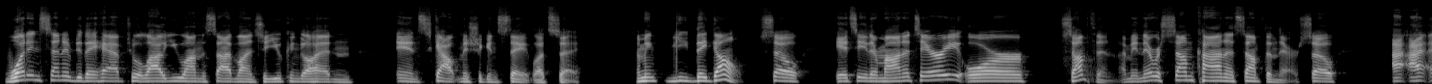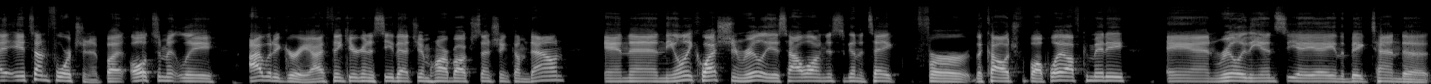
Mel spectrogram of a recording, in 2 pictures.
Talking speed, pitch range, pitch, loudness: 195 wpm, 140-170 Hz, 150 Hz, -24 LUFS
